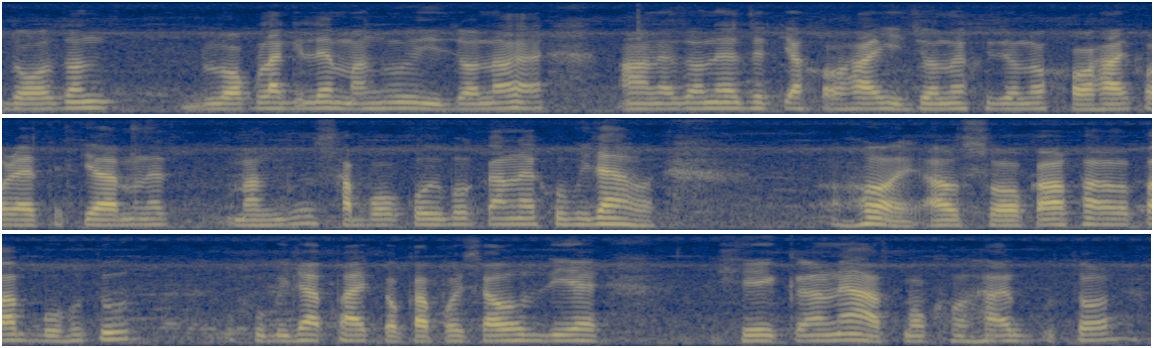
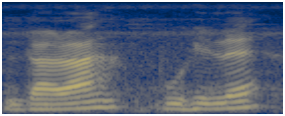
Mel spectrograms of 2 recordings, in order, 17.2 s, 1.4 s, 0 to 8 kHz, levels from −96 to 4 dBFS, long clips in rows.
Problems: background sounds at intervals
